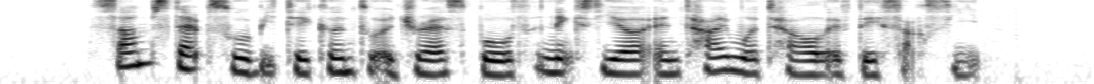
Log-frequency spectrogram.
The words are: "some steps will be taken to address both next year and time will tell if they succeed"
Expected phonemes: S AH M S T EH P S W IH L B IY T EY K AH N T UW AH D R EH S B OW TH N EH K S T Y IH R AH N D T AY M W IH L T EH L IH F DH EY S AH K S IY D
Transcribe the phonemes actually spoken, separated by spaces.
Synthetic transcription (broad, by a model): S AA M S T EH P S W IH L B IY T EY K AH N T UW AH D R EH S B OW TH N EH K S T Y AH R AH N T AY M W IH L T EH L IH F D EY S AH K S IY D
